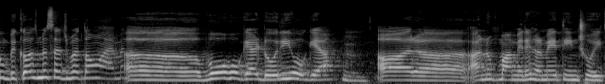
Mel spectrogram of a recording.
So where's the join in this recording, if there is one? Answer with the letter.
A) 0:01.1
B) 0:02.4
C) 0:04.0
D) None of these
A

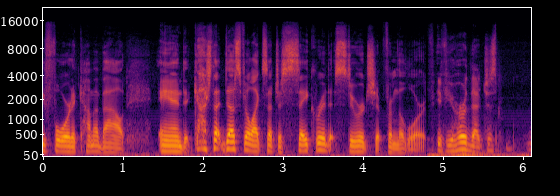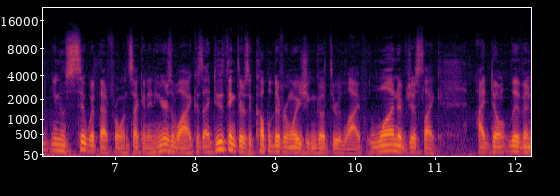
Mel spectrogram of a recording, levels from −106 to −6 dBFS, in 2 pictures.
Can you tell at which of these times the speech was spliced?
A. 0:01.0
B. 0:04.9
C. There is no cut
B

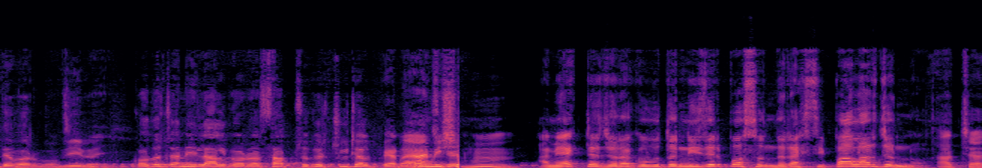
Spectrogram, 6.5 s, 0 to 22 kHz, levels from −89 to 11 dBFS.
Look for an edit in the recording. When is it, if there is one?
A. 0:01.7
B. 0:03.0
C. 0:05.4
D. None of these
B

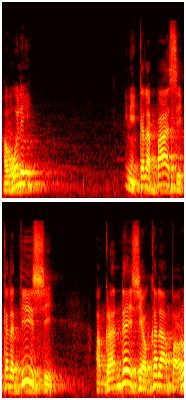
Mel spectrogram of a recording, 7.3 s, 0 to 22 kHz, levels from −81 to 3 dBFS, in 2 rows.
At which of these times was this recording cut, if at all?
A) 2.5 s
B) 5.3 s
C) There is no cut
A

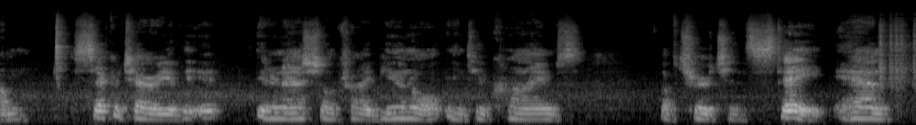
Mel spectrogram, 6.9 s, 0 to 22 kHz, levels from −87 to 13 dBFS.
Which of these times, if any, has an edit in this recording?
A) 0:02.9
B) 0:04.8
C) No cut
C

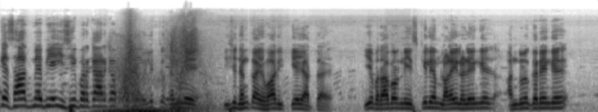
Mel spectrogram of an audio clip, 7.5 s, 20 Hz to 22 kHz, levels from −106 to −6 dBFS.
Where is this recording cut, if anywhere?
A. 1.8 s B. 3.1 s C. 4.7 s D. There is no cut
A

